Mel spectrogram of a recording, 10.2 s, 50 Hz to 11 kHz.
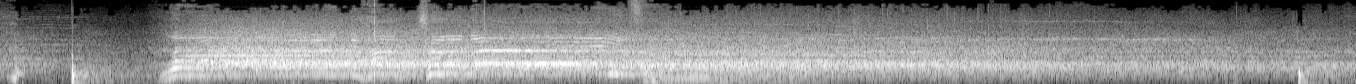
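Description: Darts crowd at the German Darts Grand Prix erupting into loud, sustained cheering and whooping after a 180, starting abruptly and slowly fading over several seconds, with a commentator's voice over it.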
